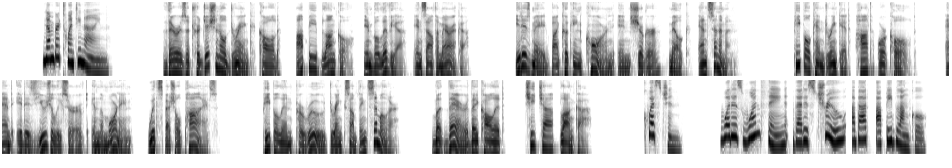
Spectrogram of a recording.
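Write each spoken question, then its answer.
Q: What is one thing that is true about api blanco?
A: It is made by cooking corn in sugar, milk, and cinnamon.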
